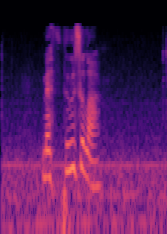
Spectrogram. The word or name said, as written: methuselah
